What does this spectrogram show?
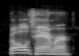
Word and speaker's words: Goldhammer: Goldhammer, like just how it sounds, like Goldfinger, it's Goldhammer instead.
